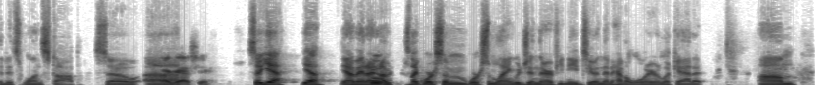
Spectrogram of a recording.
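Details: Adult man speaking; normal voice.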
